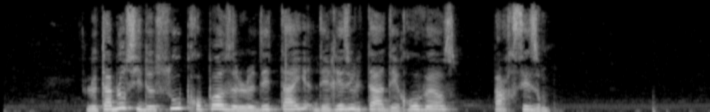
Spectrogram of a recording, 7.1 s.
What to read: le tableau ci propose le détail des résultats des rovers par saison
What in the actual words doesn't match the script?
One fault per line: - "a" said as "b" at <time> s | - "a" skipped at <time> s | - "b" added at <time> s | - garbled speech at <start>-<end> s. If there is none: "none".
- "dessous" added at 1.4 s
